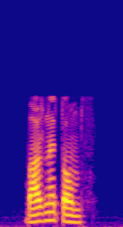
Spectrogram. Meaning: share (financial instrument that shows that one owns a part of a company)
- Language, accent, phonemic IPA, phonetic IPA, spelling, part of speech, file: Armenian, Eastern Armenian, /bɑʒneˈtoms/, [bɑʒnetóms], բաժնետոմս, noun, Hy-բաժնետոմս.ogg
